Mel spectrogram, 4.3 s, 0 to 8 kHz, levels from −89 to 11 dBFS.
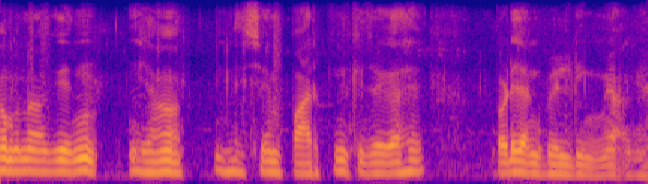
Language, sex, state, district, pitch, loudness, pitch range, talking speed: Chhattisgarhi, male, Chhattisgarh, Rajnandgaon, 125 Hz, -19 LUFS, 115-140 Hz, 195 wpm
